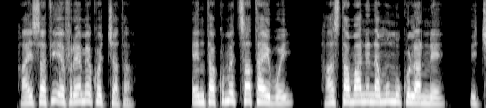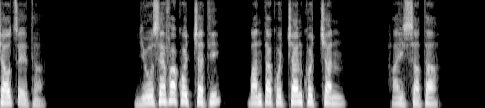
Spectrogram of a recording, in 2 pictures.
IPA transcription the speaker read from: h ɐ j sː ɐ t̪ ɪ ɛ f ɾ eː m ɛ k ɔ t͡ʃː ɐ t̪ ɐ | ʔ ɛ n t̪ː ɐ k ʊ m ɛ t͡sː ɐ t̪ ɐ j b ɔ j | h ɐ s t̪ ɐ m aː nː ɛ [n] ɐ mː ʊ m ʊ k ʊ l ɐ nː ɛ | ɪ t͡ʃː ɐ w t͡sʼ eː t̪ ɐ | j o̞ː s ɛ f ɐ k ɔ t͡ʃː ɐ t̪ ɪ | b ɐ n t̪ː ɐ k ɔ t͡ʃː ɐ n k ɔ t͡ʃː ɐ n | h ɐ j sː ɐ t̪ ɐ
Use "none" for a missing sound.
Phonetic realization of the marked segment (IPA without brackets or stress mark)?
n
